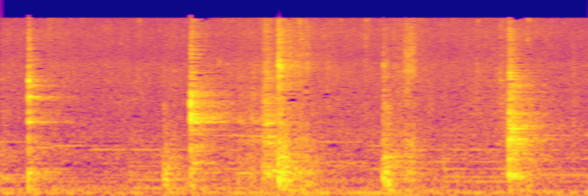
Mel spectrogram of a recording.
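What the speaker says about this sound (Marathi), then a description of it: "हे सगळं तेलात छान परतून घ्यायचं आहे." Jackfruit vegetable masala with turmeric and chutney sautéing in oil in a pan, with a soft sizzle under five sharp scrapes and clinks of a spoon stirring against the pan.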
